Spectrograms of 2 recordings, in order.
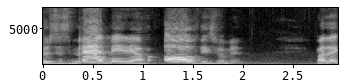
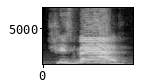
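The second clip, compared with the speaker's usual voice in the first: alarmed shout; 4 semitones higher, 6 dB louder than usual. Acted. Greek reacting to her outburst.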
